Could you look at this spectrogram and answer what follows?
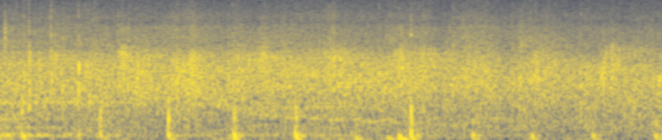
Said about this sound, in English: Glory to God. He is here. Let's clap for the Lord.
